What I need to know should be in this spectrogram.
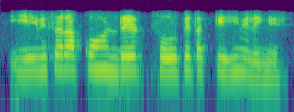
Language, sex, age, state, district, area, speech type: Urdu, female, 30-45, Delhi, East Delhi, urban, conversation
